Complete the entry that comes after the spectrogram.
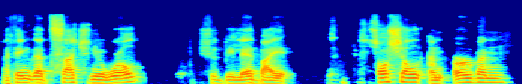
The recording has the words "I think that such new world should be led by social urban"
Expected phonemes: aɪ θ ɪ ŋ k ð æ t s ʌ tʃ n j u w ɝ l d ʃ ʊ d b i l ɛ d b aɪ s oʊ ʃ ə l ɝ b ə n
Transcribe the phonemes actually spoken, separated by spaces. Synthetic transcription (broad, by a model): aɪ θ ɪ ŋ k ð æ t s ʌ tʃ n j u w ɝ l d ʃ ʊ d b i l ɛ d b aɪ s oʊ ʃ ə l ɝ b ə n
